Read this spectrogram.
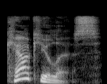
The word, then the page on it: calculous: British English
